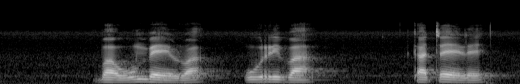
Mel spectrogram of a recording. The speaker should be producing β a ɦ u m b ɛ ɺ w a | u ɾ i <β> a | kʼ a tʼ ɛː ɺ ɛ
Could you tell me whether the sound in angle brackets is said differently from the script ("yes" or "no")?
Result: no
